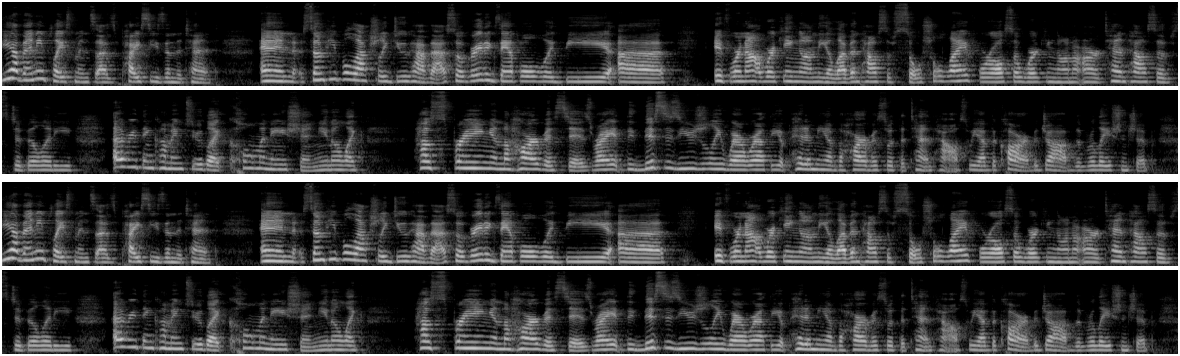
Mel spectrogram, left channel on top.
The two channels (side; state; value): both; normal; correlation 0.61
